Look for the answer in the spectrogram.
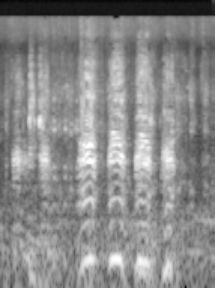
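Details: Cayuga and mallard hybrid ducks: soft quacks at first, then four louder, drawn-out nasal quacks in a steady series.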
